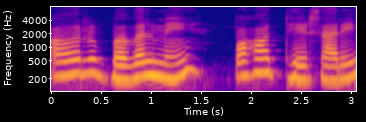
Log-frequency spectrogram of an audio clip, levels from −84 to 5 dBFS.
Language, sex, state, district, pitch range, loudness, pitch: Hindi, female, Uttar Pradesh, Hamirpur, 205-265 Hz, -16 LUFS, 235 Hz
